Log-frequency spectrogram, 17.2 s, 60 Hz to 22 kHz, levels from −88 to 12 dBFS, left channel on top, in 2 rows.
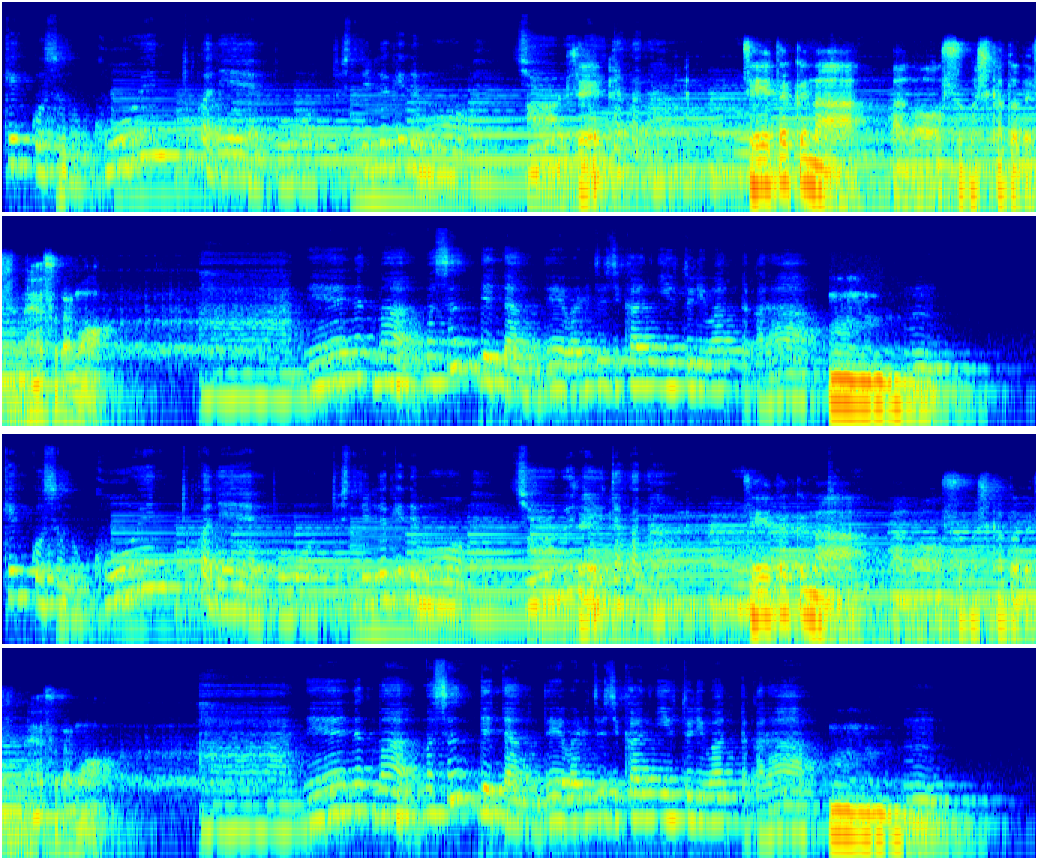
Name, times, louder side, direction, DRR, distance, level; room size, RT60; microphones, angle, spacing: voice 1, 0.0-5.7 6.1-6.4 6.9-7.3 10.2-15.3 16.1-16.4, right 1 dB, 75° right, 3.0 m, -32 dB
sound 1, 0.9-8.9, left 1 dB, 45° right, 1.5 m, -35 dB
voice 2, 4.4-5.0 6.2-7.2 7.4-9.5 15.5-16.4, left 4 dB, 90° left, 0.6 m, -23 dB
sound 2, 5.3-11.1, left 3 dB, 70° left, 1.3 m, -50 dB
18.0 x 14.0 x 3.0 m
head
